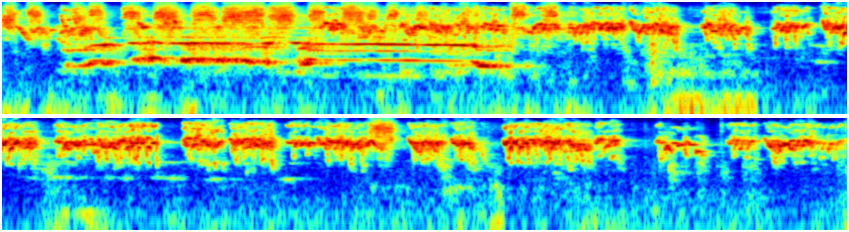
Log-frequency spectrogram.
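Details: Budgerigar breeding pair chattering; a few clear whistled tones open the clip, then a constant buzzy high warble of scratchy chirps continues to the end.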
